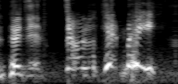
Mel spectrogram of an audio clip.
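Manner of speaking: high, whimpering goblin; scared goblin voice. Acted. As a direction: squeak it out like a cowering goblin. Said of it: "Urok's just, uh, kinda ch".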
